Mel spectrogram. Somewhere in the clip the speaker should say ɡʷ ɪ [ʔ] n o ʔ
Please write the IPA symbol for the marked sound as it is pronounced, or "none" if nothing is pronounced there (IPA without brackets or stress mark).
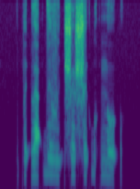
ʔ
